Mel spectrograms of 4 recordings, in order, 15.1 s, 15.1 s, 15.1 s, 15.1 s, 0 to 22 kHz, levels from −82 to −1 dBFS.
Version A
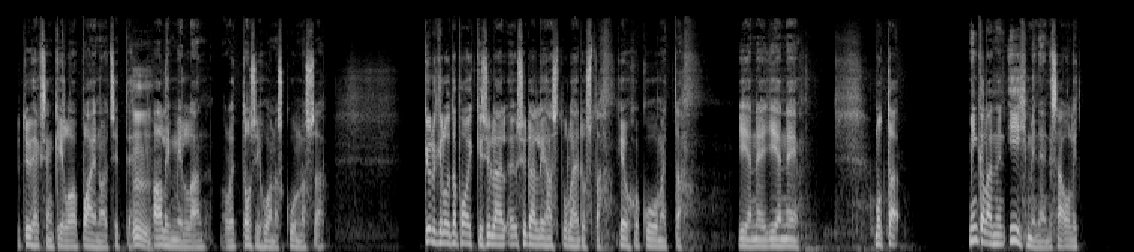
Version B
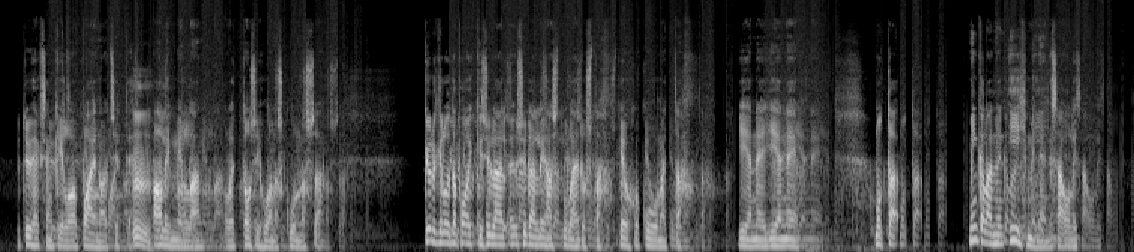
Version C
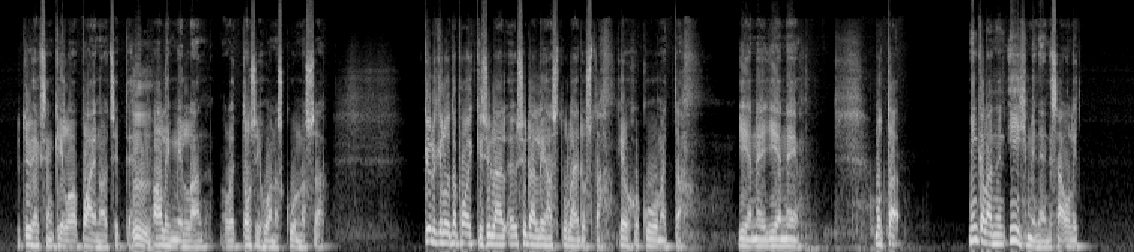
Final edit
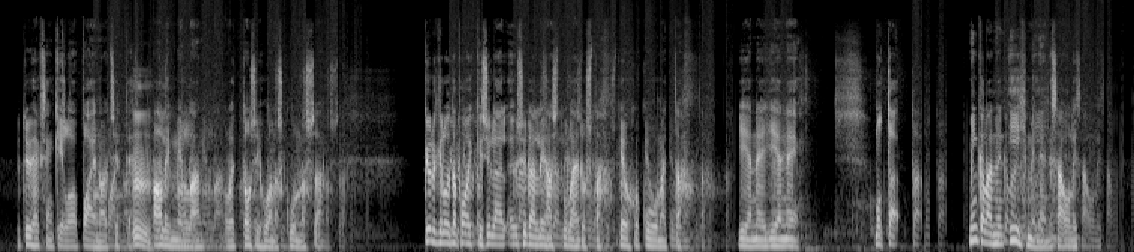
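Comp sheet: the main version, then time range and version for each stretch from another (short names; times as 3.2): B
0.62–1.25 from A
6.44–6.85 from A
10.58–12.16 from A
not used: C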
